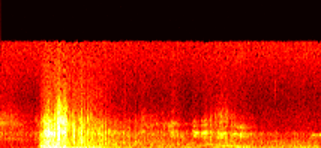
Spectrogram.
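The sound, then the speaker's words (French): A single loud blast of gunfire as a tank fires grapeshot at a wall, booming sharply and then decaying into a long rumbling tail. “Il tire à la mitraille, vous entendez les balles qui claquent contre le mur.”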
